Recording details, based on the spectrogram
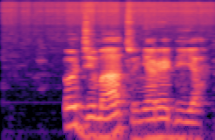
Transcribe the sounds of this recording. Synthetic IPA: o˦d͡ʒi˨ma˨a˦tʊ˨ɲe˦ɾe˦dɪ˨ja˦

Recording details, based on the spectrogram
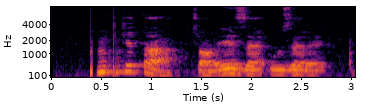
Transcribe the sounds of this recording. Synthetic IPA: ŋŋ̩˦kɪ˦ta˦˨t͡ʃɔ˨ɾɪ˦ze˦ʔu˦ze˦ɾe˦

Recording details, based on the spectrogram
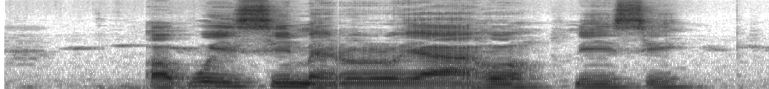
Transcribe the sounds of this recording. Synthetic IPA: ɔ˨k͡pʊ˦i˦si˦me˨ɾʊ˨ɾʊ˨ja˨a̰˨ɦʊ˦ni˦si˦

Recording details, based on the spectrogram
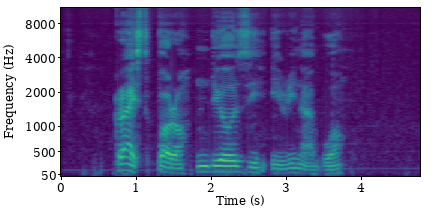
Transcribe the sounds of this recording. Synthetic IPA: kɾa˦ɪ˨stk͡pɔ˨ɾɔ˨n̩˦dɪ˦o˦zi˦i˨ɾi˦na˨bʊ˨ɔ˦

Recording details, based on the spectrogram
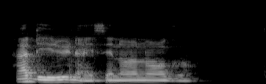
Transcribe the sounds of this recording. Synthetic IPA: ha˦di˨ɾi˦na˨i˨se˦nɔ˦nʊ˦ɔ˦ɡɔ˨

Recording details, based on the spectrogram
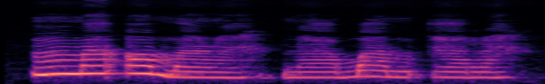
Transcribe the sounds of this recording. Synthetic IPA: m̩˦ma˦ʔɔ˦ma˨ɾa˨na˨a˨ɡ͡ba˦m̩˦a˦ɾa˦

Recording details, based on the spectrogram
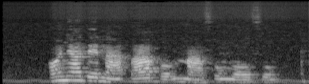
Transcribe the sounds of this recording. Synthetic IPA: o˦ɲa˦dɪ˦na˨a˨k͡pa˨a˦bʊ˨m̩˦na˨a˨fʊ˦m˦o˦fʊ˦

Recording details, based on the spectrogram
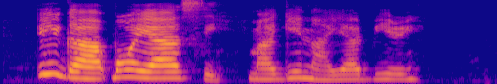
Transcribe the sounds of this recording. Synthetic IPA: ɪ˦ɡa˨a˨k͡pɔ˦ja˦a˦sɪ˨ | ma˨ɡɪ˦na˨ja˦bi˦ɾi˦

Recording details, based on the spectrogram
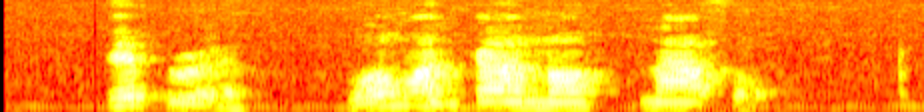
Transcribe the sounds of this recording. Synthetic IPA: e˦pɾe˨l | bʊ˨ɔ˦ŋʷa˦ŋ̩˨ka˦a˦nɔ˦na˦a˦fɔ˨

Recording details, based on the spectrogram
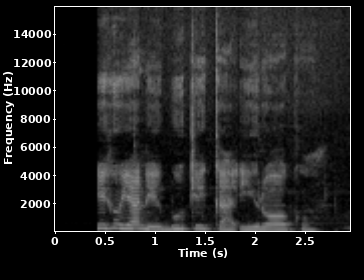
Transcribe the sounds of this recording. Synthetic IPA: i˦ɦu˦ja˦ne˨ɡ͡bu˦ke˦ka˨i˦ɾɔ˦kʊ˦

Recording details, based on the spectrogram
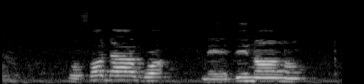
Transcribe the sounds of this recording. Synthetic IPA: ʊ˨fɔ˦da˦a˦ɡʷɔ˦ | ne˨e˨bi˦nɔ˦nʊ˦

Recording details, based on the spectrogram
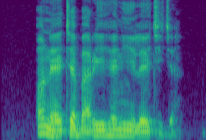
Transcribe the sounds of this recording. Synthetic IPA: ɔ˦ne˨e˨t͡ʃe˦ba˨ɾi˦ɦe˦niː˦le˦t͡ʃi˨t͡ʃḛ˨

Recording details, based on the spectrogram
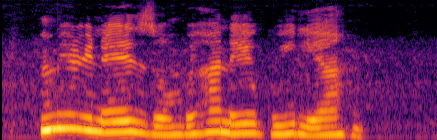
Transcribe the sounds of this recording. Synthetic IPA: m̩˦mi˦ɾi˦ne˨e˦zo˨m̩˨ɡ͡be˨ɦa˦ne˨e˦ɡʷu˨i˦le˨a˦ɦʊ˨

